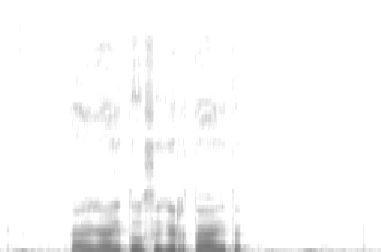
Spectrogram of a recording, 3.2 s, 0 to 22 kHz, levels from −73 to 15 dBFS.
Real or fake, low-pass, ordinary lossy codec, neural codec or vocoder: real; none; none; none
